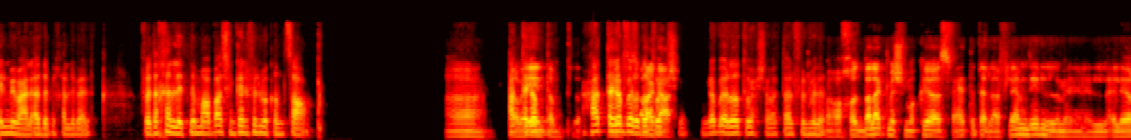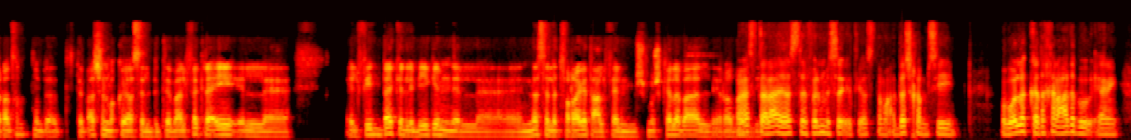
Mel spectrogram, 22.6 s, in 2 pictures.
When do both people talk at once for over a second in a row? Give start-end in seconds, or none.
5.1-6.8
